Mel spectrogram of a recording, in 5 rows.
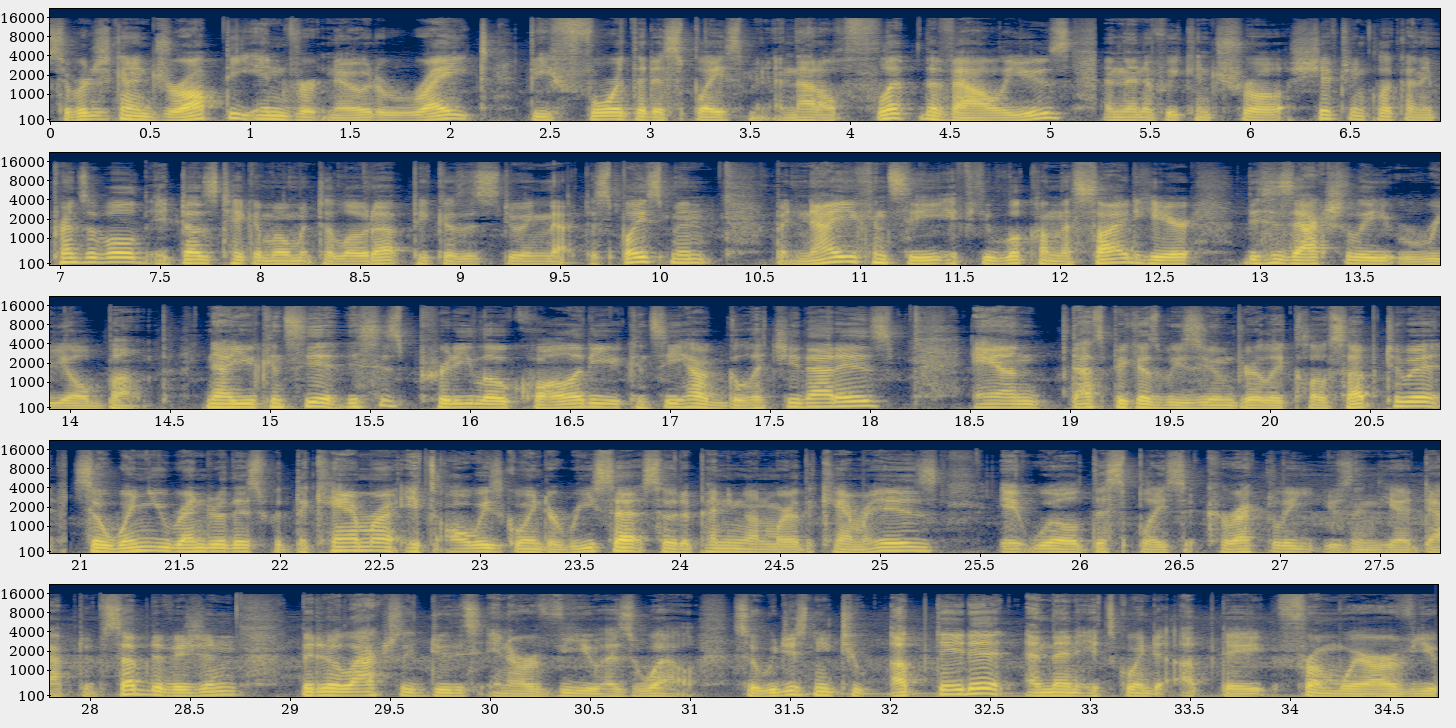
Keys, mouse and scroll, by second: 4.3 click, 5.0 middle click, 5.1 scroll down 3, 5.2 ctrl+shift+click, 6.6-9.1 middle drag, 9.1-10.1 scroll up 2, 9.9 shift+middle click, 10.3-12.8 middle drag, 12.8-14.5 scroll up 1, 14.5-34.7 shift+middle drag.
